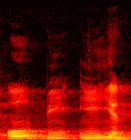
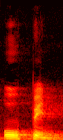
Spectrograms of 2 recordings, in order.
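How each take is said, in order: First: ओपीईएन spelled slowly as separate letters. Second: Said in the usual way. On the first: Shown as a demonstration. (ओपीईएन को धीरे-धीरे अक्षर-अक्षर बोलना) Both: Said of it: "ओपन पढ़ते हैं".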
